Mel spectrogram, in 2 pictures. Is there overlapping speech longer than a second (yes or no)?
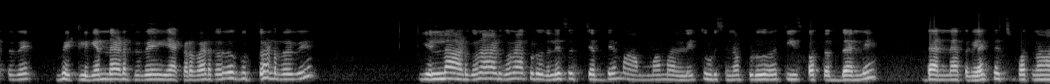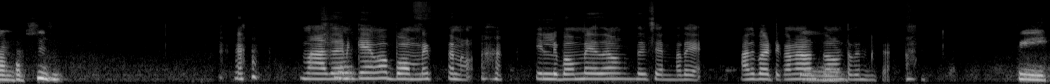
no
